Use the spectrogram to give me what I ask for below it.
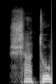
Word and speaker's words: Château: Besides, it is pronounced Château Margaux. The T at the end of Château is silent, as is the X at the end of Margaux. This is basic.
